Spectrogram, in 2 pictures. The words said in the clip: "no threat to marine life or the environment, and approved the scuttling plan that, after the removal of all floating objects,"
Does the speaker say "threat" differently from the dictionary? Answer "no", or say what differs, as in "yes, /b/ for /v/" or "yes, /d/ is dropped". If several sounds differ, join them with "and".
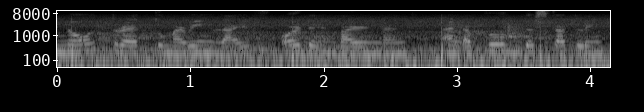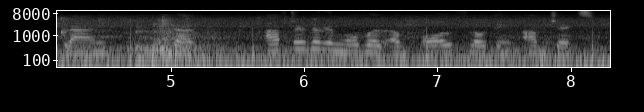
yes, /t/ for /θ/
